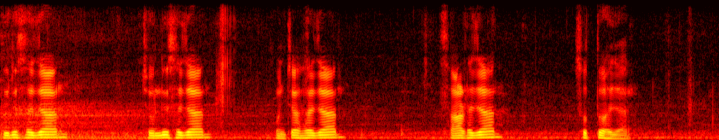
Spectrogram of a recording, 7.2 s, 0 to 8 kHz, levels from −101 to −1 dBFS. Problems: constant background noise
